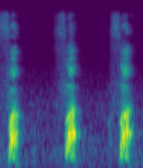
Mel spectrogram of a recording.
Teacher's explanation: tempat keluar hurufnya yaitu di ujung gigi depan bertemu dengan bibir bawah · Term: huruf fa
